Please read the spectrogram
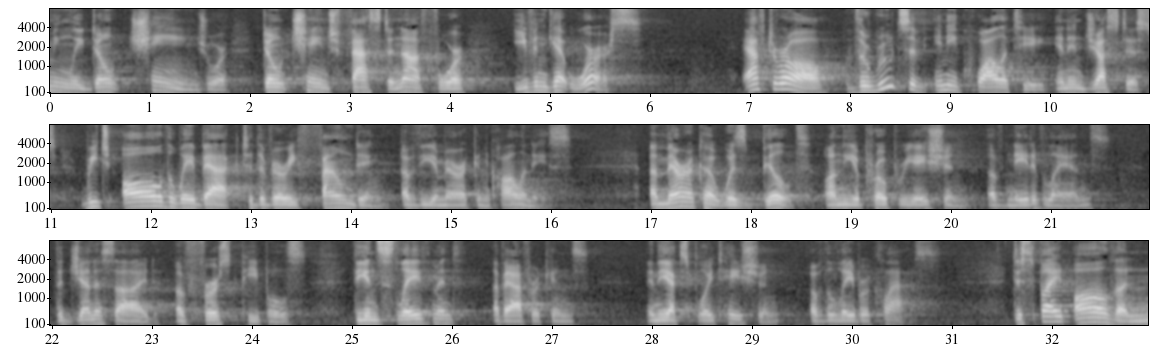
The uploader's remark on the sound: Recorded live at Arlington Street Church, Sunday, June 18, 2023.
